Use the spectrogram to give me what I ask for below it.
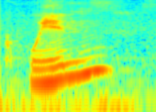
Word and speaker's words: Quynh: Dave, and I'm going to pronounce, I believe it's like Quinn. How you spell it? Quynh. Quinn.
